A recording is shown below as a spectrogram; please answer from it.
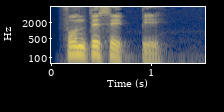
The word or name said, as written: Fonteseppi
